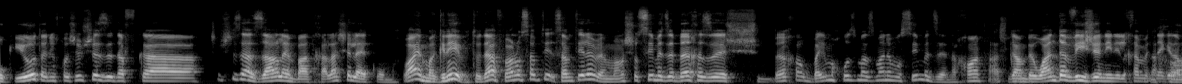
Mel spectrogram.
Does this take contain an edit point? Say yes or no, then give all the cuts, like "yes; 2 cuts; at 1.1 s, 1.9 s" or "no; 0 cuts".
no; 0 cuts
